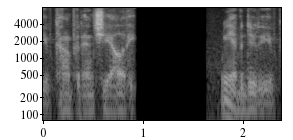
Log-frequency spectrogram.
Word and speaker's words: confidentiality: Secondary stress, little light curve up, confidentiality. And then we get the bigger stress there. Notice this T is a flap T, confidentiality. And this one, confident, sounds like a CH sound.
